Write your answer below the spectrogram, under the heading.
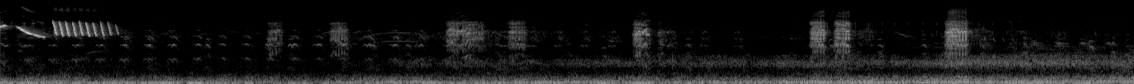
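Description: A Rufous-collared Sparrow sings a high, slurred downward whistle followed by a quick dry trill. Faint high chips from other birds and a low background rumble follow.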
